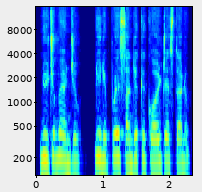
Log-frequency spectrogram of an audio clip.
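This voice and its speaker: A man voicing a worried young husband in an animated moral story, polite and serious. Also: sits high, quick pace, no echo. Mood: puzzled, serious.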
